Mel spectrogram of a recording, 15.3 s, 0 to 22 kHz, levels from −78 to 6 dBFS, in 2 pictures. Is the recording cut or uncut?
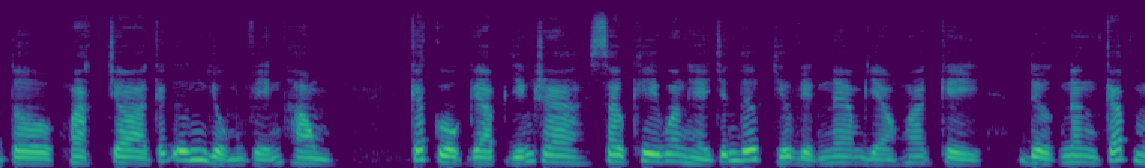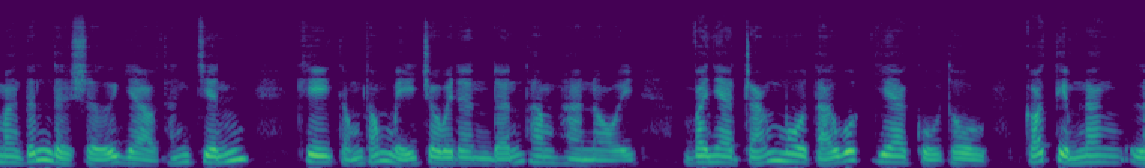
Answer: uncut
